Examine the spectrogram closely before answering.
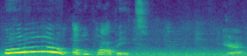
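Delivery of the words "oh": excited shouting. Real, not acted.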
